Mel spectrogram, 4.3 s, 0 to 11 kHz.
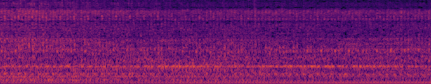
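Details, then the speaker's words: Accident-damaged 2016 Opel Vivaro B 1.6 CDTI (R9M Euro 6) diesel with brand-new injectors: steady even idle clatter with no knocks, misses or hunting; engine runs perfectly, normal diesel idle. "Motor dela brezhibno, zelo lep zvok ima, prede kamucek."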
